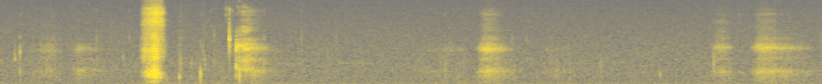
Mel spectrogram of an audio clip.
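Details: Several sneezes during a cold at the stage of getting better, past its peak: one sharp loud burst followed by softer ones, with sniffing between, in a quiet room.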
